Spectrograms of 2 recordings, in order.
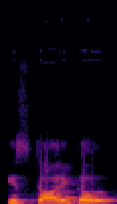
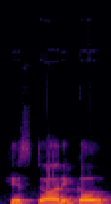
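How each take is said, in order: First: Historical as "istorical", no H; outdated silent H. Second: हिस्टोरिकल with an audible H at the start; modern sounded H. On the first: Teacher showing what is no longer said: slow "istorical" without H. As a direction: begin इस्टोरिकल slowly on the vowel. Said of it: "नहीं pronounce करते". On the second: Teacher contrasting with the old way: हिस्टोरिकल with H sounded. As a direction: keep the H in हिस्टोरिकल. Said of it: "pronounce करते हैं". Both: Shown as a demonstration.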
